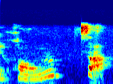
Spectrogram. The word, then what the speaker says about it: 红色: So O-N-G, you see it there. Actually, it sounds like ong. Ong in English. Okay? So it would be 红色.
